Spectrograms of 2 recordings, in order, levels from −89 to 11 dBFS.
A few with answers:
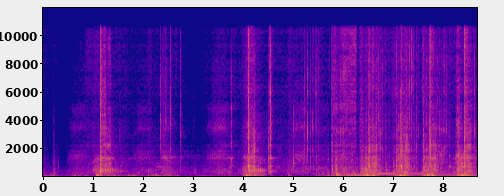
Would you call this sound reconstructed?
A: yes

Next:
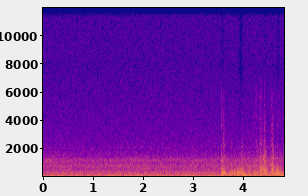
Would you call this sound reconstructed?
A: no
